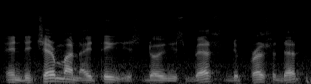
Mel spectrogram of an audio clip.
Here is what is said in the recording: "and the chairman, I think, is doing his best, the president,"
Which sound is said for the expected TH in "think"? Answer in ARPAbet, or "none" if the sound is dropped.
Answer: T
